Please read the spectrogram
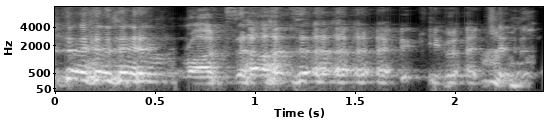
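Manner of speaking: high, laughing through the words. Real, not acted. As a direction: crack up while telling it. Laughing at own joke.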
